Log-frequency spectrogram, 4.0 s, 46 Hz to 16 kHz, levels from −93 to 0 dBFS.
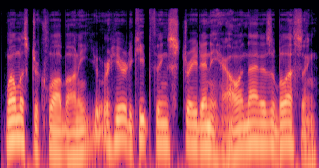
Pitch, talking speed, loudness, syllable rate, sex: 100 Hz, 240 wpm, -17 LUFS, 6.0 syllables/s, male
